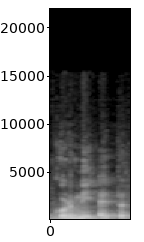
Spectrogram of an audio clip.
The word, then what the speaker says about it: korniet: Korniet? – Nenávidím, jak to říkají lidi, korniet nebo korniet, kornet nebo jak oni to říkají. Korniet, ano. Čte se to by s tvrdým, ale je to s měkkým.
